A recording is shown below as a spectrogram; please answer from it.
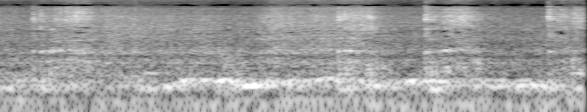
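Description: Turmeric, chopped green chili and garlic sizzling in a pan for corn soup, a steady close frying hiss with faint stirring scrapes throughout, no voices.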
